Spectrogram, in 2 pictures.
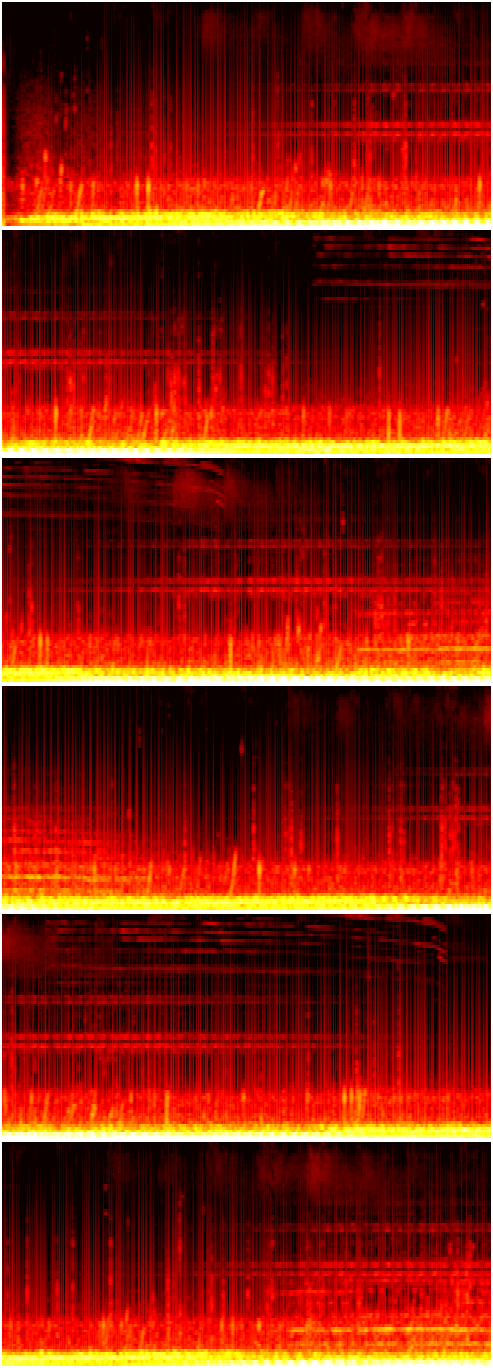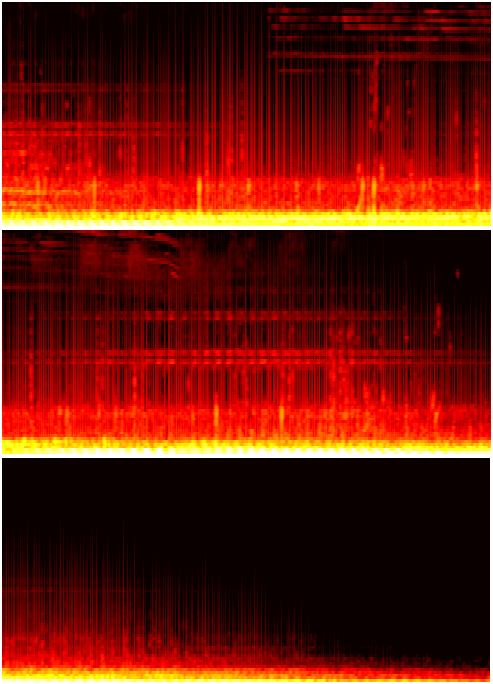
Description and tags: Underwater ambience
ambiance, ambience, ambient, atmosphere, background, ocean, underwater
